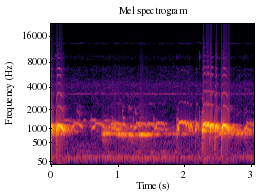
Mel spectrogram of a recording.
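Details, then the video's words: Zebra dove of a local strain, recorded as a lure to make other birds sing; a continuous rolling coo that dips lower mid-phrase, then a louder burst of clipped, stuttering notes near the end. "Suara Pancingan Burung Perkutut Pikat Paling Bagus Supaya Bunyi"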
